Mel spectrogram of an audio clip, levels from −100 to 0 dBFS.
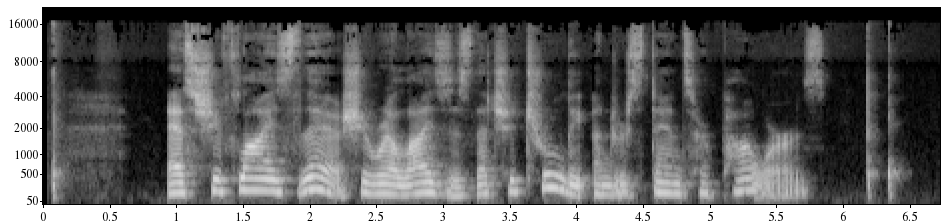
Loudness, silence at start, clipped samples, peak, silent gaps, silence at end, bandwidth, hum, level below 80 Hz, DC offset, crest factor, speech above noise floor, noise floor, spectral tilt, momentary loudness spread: -22 LUFS; 0.05 s; under 0.1%; -4 dBFS; none; 0.35 s; 17 kHz; none; -62 dBFS; under 0.1%; 20 dB; 34 dB; -56 dBFS; -4 dB/octave; 16 LU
